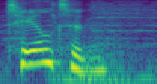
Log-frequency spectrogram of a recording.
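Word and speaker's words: Tallinn: okay all right one of my favorite cities tailan how do you say that so I would say yeah about tailon oh tailon I run yeah I run the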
